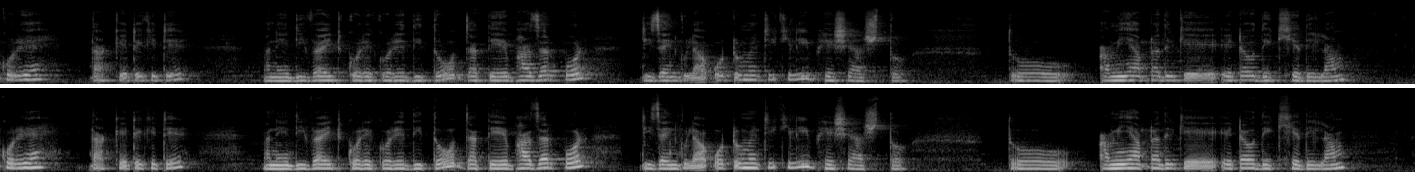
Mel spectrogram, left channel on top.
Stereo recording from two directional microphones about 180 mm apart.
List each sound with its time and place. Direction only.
0.0 s speech: 35° right (ahead or behind)
10.1 s speech: 35° right (ahead or behind)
